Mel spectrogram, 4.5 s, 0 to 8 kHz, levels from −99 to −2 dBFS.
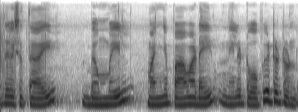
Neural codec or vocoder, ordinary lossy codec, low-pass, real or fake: none; none; 7.2 kHz; real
